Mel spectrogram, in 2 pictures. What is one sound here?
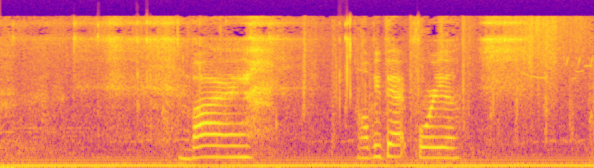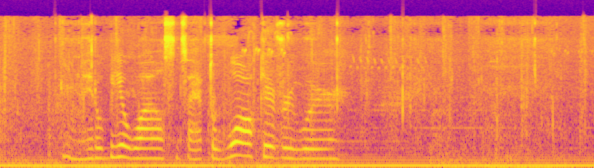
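Footsteps run quickly over dry dirt and grass.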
